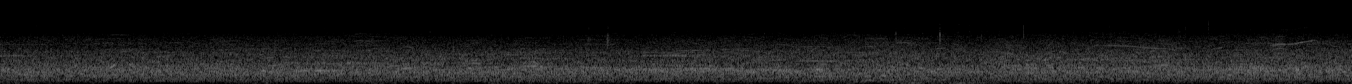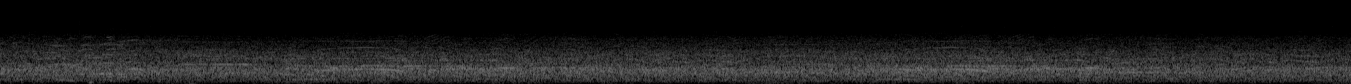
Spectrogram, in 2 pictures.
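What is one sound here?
A large stadium crowd cheers and murmurs steadily.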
